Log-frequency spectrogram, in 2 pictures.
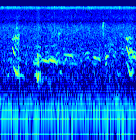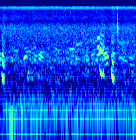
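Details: Francolin (teetar, including dakni teetar) calling: short sharp downward-sliding notes near one kilohertz, repeated in pairs roughly every two seconds, over a steady low hum and faint background noise.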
